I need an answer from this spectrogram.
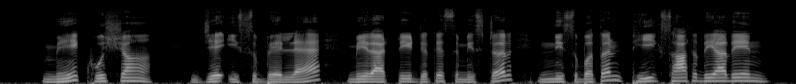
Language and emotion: Dogri, happy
